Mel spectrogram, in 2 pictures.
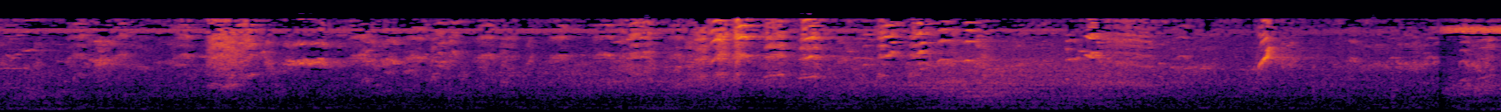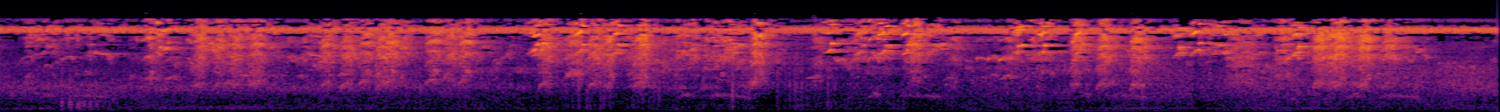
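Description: Birds chirping and calling in many short high notes. About halfway through, a steady high-pitched whine joins and the calls become louder and denser.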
